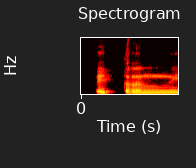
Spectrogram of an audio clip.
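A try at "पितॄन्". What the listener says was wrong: This is Pitrin. Dirkha is there.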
